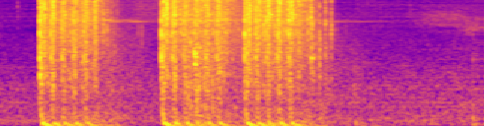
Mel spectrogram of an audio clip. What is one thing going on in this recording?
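A rifle fires a quick burst of loud shots.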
